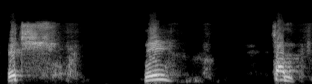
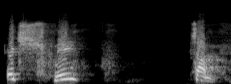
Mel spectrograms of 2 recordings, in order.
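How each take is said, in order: First: Three slow counts with even spacing. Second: Two quick counts, a pause, then one quick count. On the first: "Three counts slowly" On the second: "quick, quick, pause, quick"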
